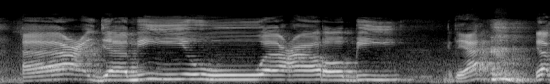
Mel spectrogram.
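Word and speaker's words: ءَأَعْجَمِيٌّ: Jadi sebenarnya ini hamzah hamzah a'jamiun tadinya ya. Tapi mungkin lidahnya orang Arab itu susah ya baca dua Hamzah yang e berdekatan sehingga Hamzah yang keduanya dilembutkan ya. Dilembutkan, dimudahkan bacanya. Dikasih istilah namanya tashhil ya memudahkan.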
